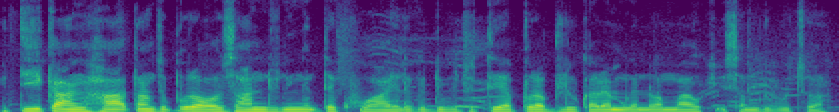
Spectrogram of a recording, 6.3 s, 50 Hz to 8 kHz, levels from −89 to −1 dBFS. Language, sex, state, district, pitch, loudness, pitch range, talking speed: Wancho, male, Arunachal Pradesh, Longding, 130 Hz, -20 LUFS, 120-140 Hz, 250 wpm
